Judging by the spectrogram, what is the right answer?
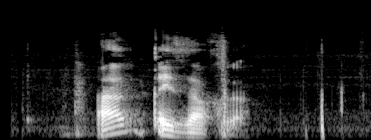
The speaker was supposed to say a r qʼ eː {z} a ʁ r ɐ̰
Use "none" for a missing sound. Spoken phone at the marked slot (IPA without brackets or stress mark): z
